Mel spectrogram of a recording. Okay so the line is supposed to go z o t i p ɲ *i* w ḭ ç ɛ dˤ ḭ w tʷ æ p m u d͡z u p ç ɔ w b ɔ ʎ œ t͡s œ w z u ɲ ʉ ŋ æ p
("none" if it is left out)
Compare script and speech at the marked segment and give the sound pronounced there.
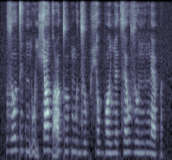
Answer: ḭ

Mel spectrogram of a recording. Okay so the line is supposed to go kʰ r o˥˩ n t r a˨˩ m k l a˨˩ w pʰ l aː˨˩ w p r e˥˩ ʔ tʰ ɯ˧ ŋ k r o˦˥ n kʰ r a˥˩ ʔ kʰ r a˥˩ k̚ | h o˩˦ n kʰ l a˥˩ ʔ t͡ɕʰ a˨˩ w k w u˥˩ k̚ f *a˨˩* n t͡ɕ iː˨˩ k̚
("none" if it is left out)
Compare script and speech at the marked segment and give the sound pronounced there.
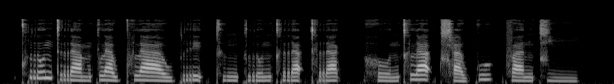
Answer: a˧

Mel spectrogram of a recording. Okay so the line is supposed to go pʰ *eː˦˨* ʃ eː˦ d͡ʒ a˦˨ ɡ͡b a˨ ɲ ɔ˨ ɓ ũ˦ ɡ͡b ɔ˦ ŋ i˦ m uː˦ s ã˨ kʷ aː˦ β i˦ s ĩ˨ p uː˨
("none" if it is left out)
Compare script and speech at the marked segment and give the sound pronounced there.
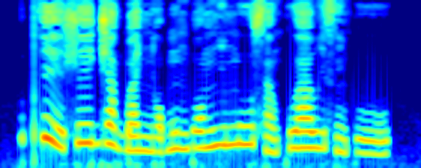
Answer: eː˦˨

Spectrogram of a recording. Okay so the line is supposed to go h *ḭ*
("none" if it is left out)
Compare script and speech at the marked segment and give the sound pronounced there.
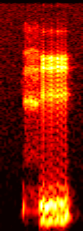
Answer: ḭ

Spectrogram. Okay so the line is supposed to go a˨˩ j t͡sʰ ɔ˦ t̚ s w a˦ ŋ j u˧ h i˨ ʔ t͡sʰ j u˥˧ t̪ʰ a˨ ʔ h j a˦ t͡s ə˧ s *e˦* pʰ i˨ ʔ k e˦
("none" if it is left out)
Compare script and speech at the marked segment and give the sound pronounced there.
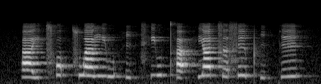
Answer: e˥˧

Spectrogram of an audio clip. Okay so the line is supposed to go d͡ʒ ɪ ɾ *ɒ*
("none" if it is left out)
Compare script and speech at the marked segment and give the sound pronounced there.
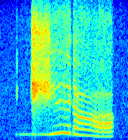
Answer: ɑ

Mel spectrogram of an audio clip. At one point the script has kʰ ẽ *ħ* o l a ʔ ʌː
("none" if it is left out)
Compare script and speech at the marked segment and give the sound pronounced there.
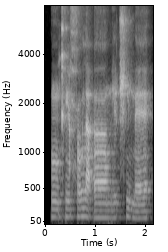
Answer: ħ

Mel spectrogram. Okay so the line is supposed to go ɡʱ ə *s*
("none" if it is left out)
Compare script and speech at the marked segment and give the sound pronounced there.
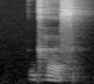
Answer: s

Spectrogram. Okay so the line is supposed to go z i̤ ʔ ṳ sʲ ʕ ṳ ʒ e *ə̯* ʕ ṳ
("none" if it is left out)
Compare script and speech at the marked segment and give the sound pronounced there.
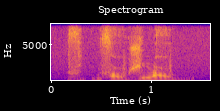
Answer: ə̯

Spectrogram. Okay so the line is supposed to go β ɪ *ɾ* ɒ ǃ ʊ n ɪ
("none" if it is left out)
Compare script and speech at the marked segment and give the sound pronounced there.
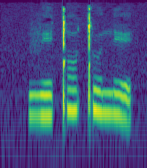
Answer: ǃ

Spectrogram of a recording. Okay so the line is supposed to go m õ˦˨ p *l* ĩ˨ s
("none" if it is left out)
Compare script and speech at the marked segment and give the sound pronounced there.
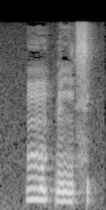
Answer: ɽ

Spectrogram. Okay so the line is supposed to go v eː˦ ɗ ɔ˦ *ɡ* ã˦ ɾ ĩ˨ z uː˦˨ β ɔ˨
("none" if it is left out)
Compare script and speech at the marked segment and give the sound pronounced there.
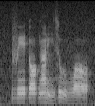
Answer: ɡ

